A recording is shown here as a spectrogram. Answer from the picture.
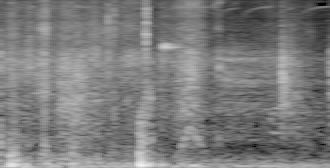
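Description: Steady low rumble of a moving bus heard from inside the cabin, with a single sharp knock about a second in and faint voices.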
